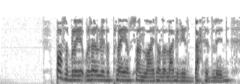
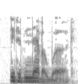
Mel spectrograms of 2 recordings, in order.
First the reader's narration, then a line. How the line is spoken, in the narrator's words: he said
